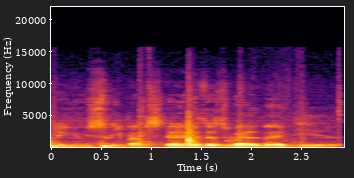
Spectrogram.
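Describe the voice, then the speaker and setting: A man does a put-on character voice, fairly high in pitch and fairly slow. There is slight echo and clear background noise. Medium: stage play. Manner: polite, suave.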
